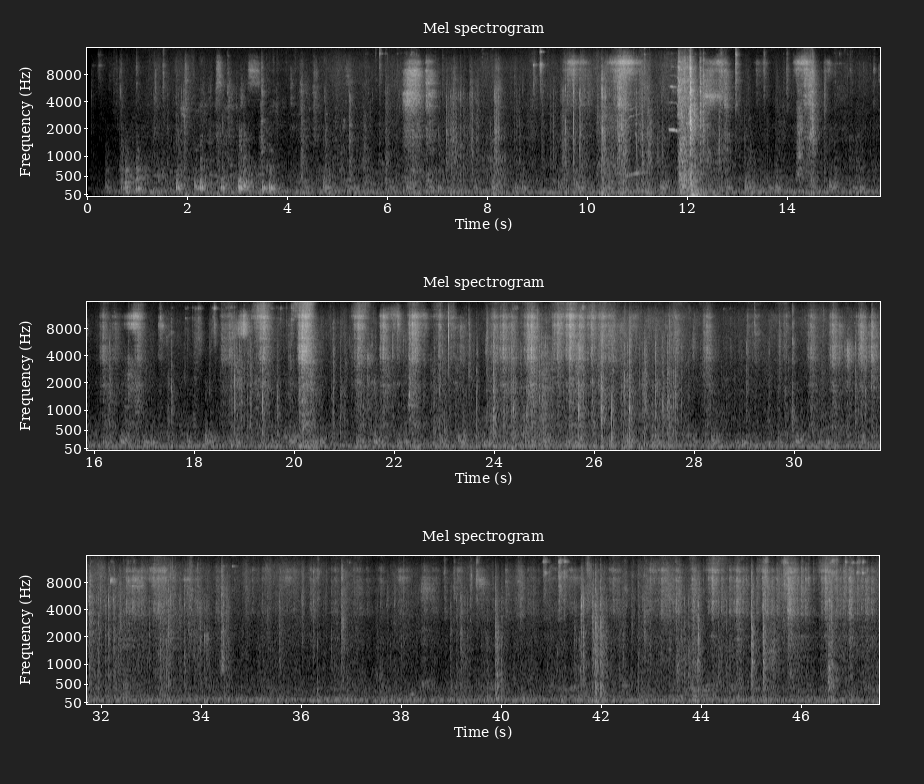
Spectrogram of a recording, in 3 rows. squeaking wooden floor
9.2s 13.0s

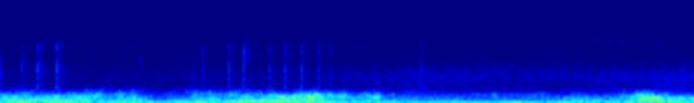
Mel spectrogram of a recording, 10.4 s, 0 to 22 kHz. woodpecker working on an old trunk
2.9s 7.4s

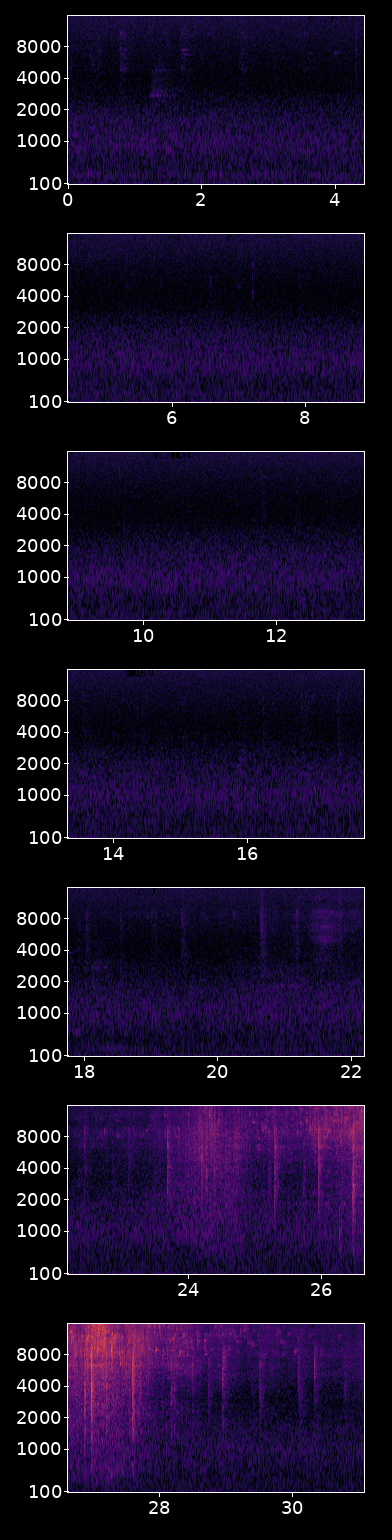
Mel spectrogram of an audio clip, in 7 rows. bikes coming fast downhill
20.7s 31.0s

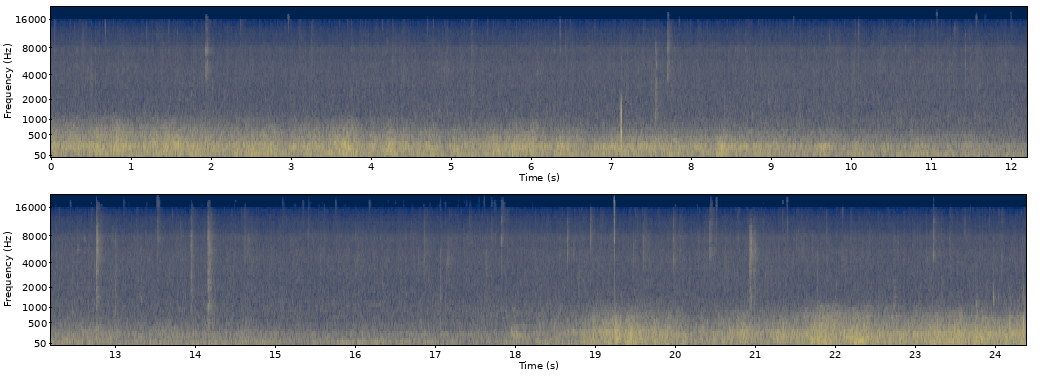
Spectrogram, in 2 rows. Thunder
17.9s 24.3s

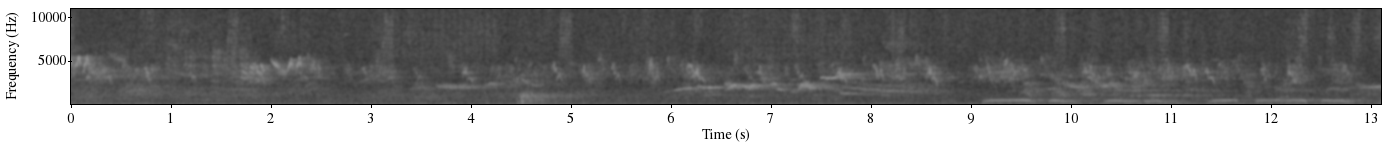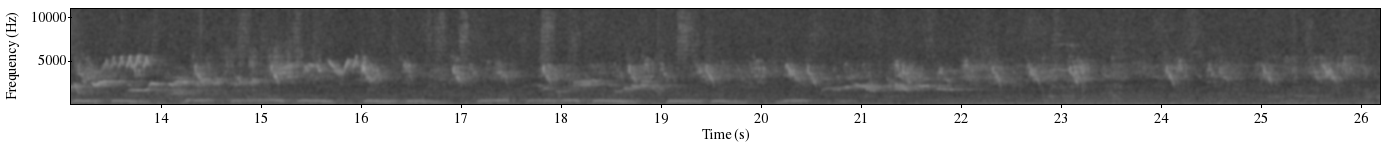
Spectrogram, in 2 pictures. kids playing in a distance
0.0s 5.1s, 6.2s 14.6s, 21.0s 26.1s

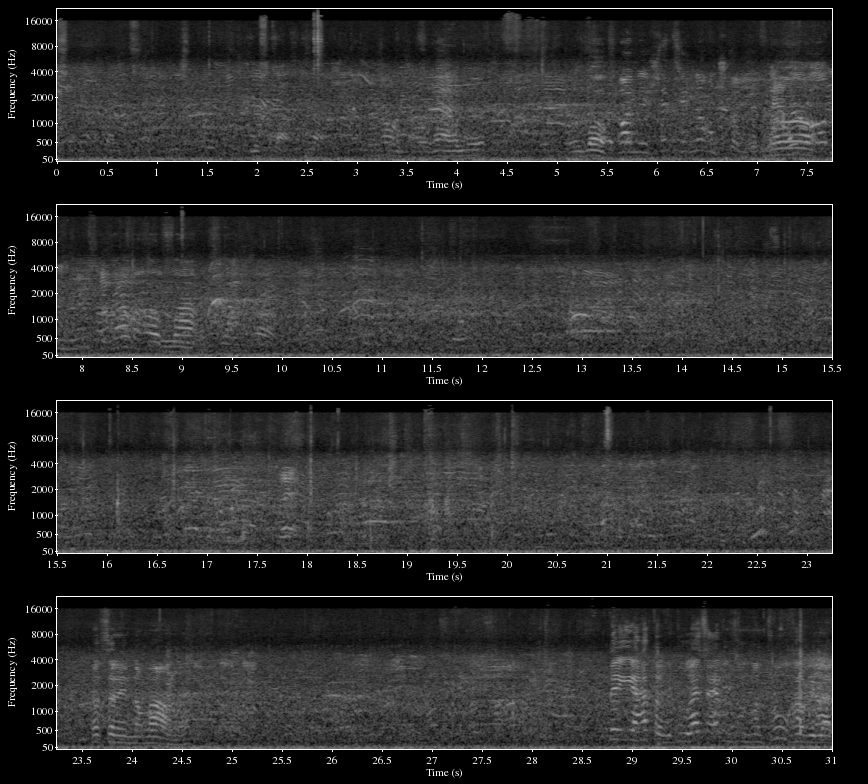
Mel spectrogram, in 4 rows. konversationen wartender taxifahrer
1.2s 10.1s, 28.7s 31.0s

